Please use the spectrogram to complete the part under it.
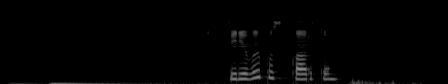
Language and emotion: Russian, neutral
